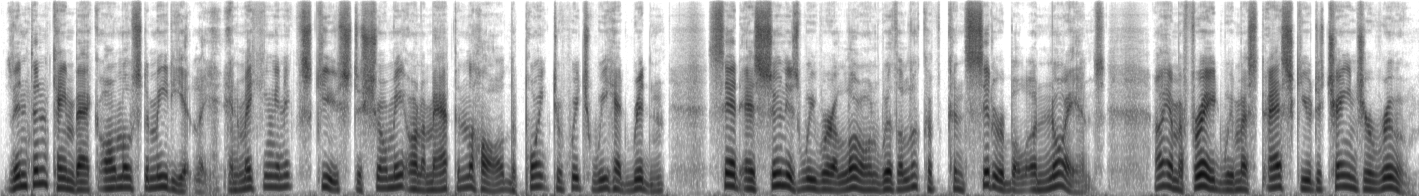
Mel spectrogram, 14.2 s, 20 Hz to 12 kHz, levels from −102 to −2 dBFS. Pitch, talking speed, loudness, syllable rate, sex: 150 Hz, 205 wpm, -18 LUFS, 5.4 syllables/s, male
